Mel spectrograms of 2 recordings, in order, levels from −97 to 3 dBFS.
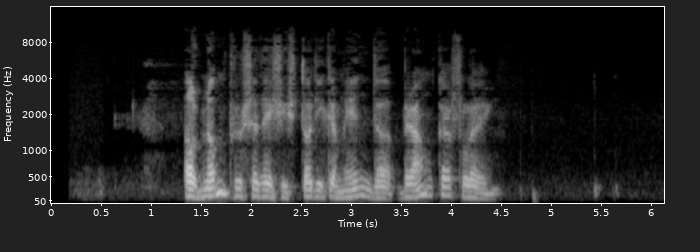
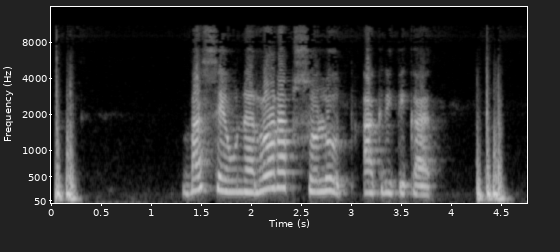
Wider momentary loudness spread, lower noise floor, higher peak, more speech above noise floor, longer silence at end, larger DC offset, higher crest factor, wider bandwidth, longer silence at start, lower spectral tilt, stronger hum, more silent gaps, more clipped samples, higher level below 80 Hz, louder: about the same, 9 LU vs 9 LU; first, -74 dBFS vs -68 dBFS; about the same, -6 dBFS vs -8 dBFS; about the same, 46 dB vs 46 dB; first, 1.65 s vs 0.2 s; neither; first, 24 dB vs 14 dB; second, 9.8 kHz vs 11.5 kHz; first, 0.95 s vs 0.05 s; about the same, -6 dB/octave vs -6.5 dB/octave; neither; neither; neither; second, -68 dBFS vs -42 dBFS; second, -28 LUFS vs -23 LUFS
